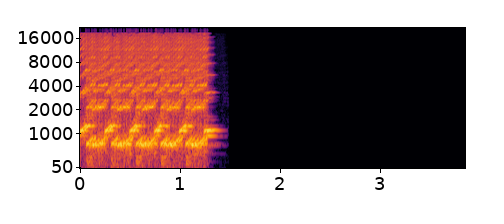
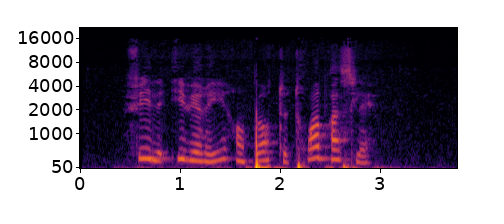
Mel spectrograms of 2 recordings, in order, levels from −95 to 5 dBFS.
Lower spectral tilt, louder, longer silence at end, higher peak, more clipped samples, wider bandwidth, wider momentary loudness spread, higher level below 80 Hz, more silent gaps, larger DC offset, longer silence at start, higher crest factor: second, 0.5 dB/octave vs -7 dB/octave; first, -5 LUFS vs -32 LUFS; first, 2.45 s vs 0.9 s; first, 0 dBFS vs -4 dBFS; first, 0.4% vs under 0.1%; first, over 20 kHz vs 12.5 kHz; second, 5 LU vs 15 LU; second, -50 dBFS vs -34 dBFS; neither; neither; second, 0 s vs 0.5 s; second, 10 dB vs 26 dB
